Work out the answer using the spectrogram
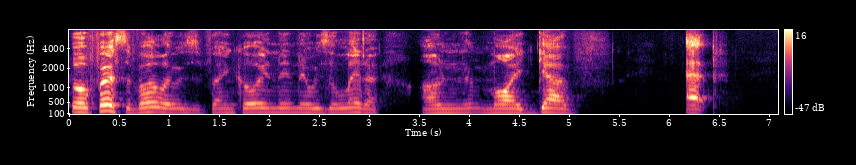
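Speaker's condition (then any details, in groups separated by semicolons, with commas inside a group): Cerebral palsy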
